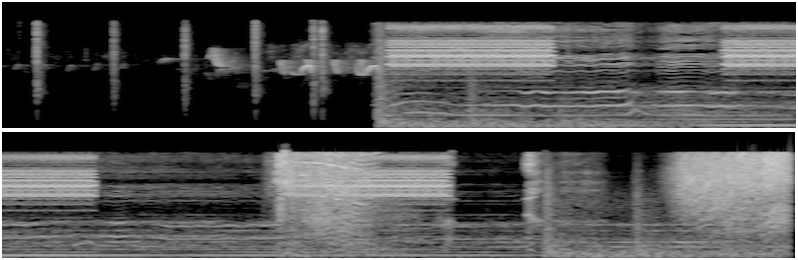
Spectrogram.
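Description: A telephone rings during a Tamil TV serial scene, a repeating electronic ringtone that follows a few sharp taps, close and loud, with bright musical tones layered over it and no talk.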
